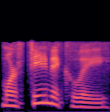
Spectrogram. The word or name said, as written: morphemically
